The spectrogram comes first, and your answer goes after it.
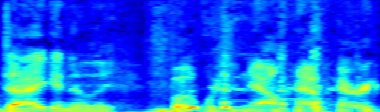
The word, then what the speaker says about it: Diagon Alley: It says wizards and witches may have Diagon Alley. Don't say it wrong. Diagonally.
